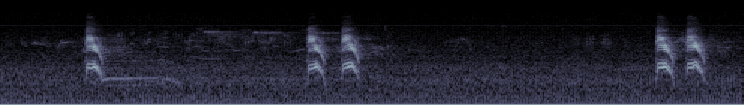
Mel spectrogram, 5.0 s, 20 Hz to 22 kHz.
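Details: Common swifts divebombing a nest box under the eaves of a house in Van, Llanidloes, Wales, on a June morning around 9am; short harsh buzzy screams, single then paired, in three bursts over five seconds.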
